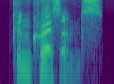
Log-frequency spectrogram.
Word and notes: concrescence: British English

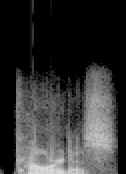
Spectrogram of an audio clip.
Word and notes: cowardice: American English

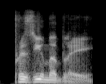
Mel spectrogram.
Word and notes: presumably: British English

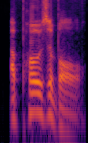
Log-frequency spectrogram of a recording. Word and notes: opposable: American English

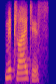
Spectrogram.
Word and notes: metritis: Indian

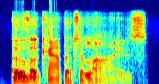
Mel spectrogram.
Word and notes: Overcapitalize: British English

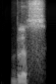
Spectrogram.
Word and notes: bliss: British English

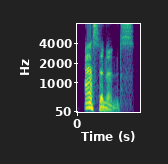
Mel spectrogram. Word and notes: assonance: British English

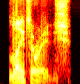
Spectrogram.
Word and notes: lighterage: British English

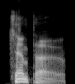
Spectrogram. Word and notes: tempo: British English

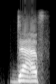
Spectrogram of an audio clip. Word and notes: daff: Indian

